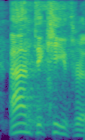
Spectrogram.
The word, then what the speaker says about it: Antica: Antica. Nobody knows how to pronounce it. I didn't know how to pronounce it. It's I heard you say it Antica. differently. Antica, that was it.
